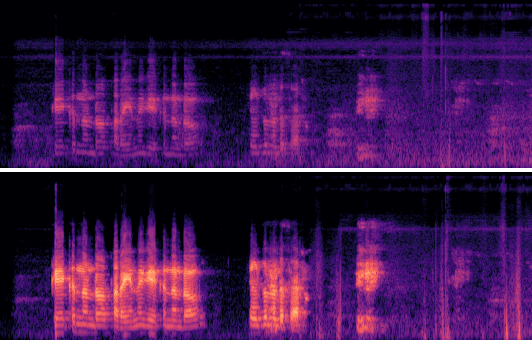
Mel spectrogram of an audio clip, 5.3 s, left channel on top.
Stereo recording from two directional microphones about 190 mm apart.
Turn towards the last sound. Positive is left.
turn(degrees=-50)  # may be behind; listen again after turning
